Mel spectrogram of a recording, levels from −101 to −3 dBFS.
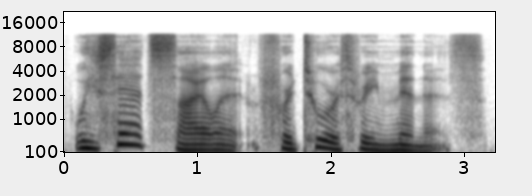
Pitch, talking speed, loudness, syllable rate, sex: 175 Hz, 150 wpm, -15 LUFS, 3.6 syllables/s, female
